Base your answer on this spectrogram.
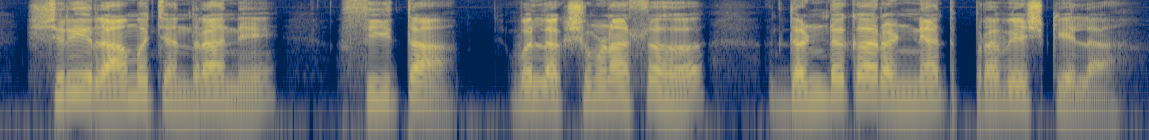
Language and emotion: Marathi, neutral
